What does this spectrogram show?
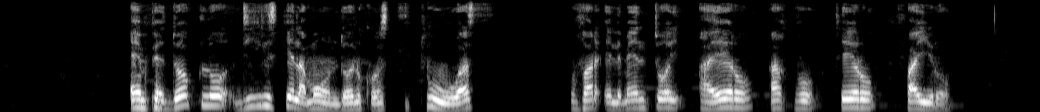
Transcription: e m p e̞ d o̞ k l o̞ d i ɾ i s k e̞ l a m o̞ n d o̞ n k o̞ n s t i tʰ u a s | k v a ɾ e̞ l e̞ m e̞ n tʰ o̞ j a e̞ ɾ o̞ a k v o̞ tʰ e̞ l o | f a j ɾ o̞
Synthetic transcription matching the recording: e m p e̞ d o̞ k l o̞ d i ɾ i s k e̞ l a m o̞ n d o̞ n k o̞ n s t i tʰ u a s | k v a ɾ e̞ l e̞ m e̞ n t o̞ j a e̞ ɾ o̞ a k v o̞ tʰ e̞ ɾ o | f a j ɾ o̞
